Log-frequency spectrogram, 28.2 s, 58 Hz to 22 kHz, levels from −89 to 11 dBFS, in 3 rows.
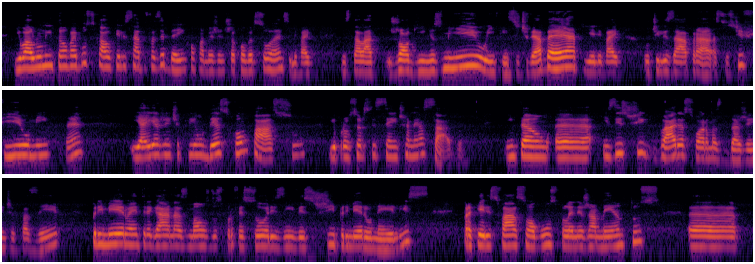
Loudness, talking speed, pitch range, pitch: -29 LUFS, 160 wpm, 175-225 Hz, 195 Hz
